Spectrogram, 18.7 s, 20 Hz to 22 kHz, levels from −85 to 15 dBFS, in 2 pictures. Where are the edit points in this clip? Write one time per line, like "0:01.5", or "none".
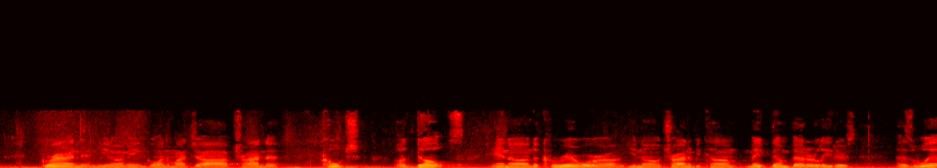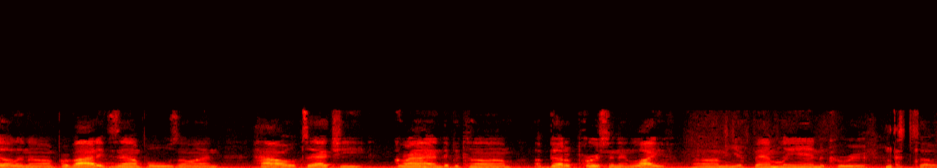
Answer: none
